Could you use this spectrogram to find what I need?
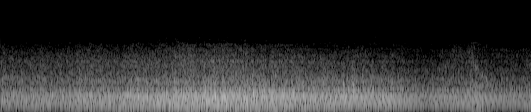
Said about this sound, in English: Wait. Do you hear that? It's a helicopter.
